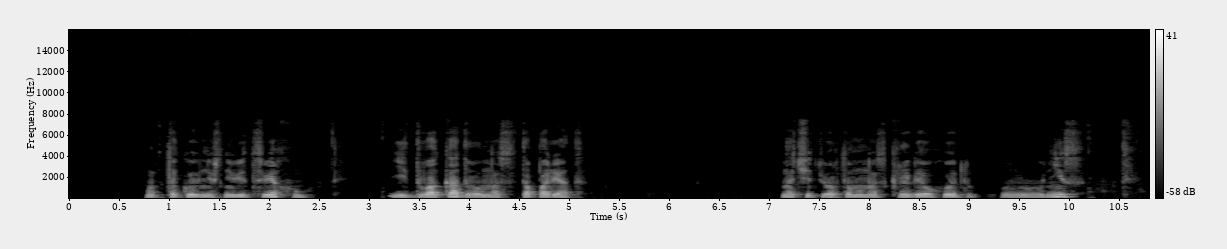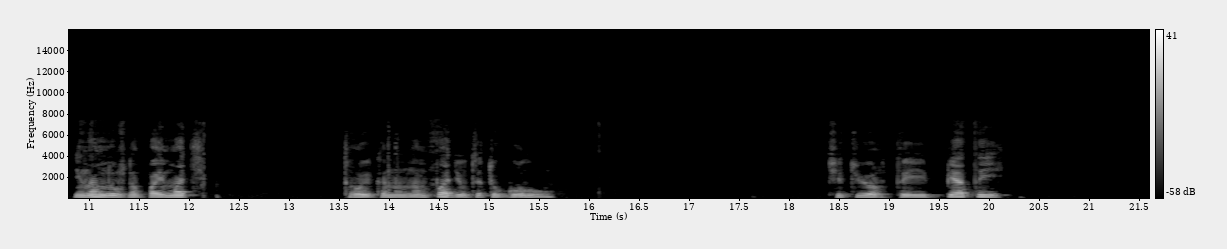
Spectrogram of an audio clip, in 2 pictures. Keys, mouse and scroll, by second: 3.1 click, 12.0 KP_1, 14.0 KP_3, 14.6-16.1 scroll up 2, 16.1 click.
